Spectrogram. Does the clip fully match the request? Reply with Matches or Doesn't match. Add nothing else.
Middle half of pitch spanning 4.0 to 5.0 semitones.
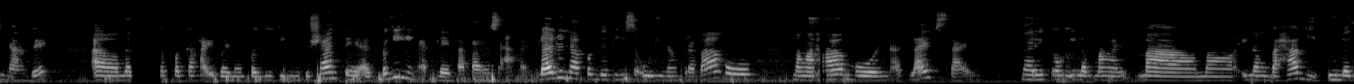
Doesn't match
